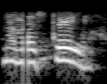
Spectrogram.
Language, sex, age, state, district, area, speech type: Hindi, female, 45-60, Uttar Pradesh, Mau, urban, conversation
